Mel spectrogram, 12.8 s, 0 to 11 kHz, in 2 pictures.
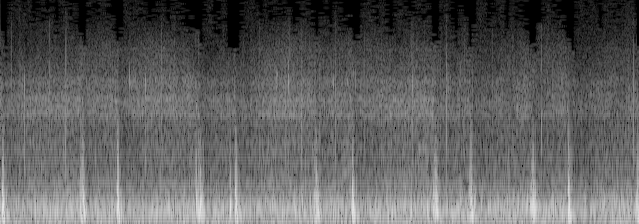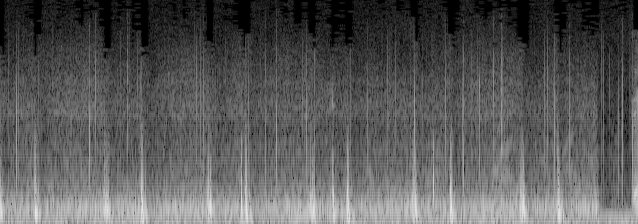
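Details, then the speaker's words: Normal adult heart sounds in a teaching recording: a regular two-part heartbeat at about 60 a minute, with a dull first sound and a clear second sound. "signos auscultatorios normales en el adulto primer ruido sordo segundo ruido claro"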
